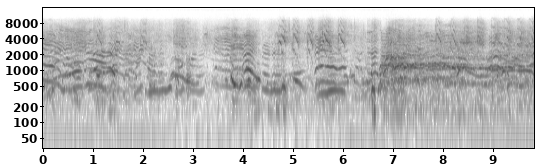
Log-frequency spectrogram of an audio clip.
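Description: Young children shout and shriek excitedly close by.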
